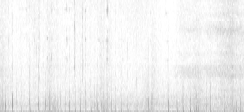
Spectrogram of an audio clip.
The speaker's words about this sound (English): and yeah, the dog's in her element. Here she comes.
